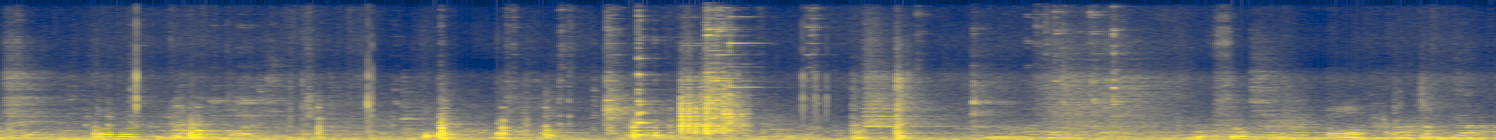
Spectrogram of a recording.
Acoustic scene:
restaurant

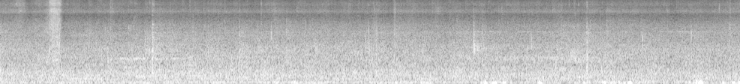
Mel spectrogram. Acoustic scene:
subway station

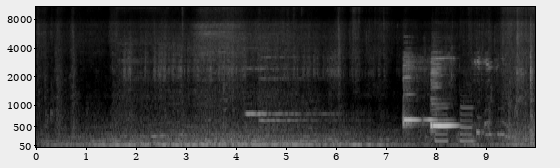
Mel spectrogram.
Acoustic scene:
elevator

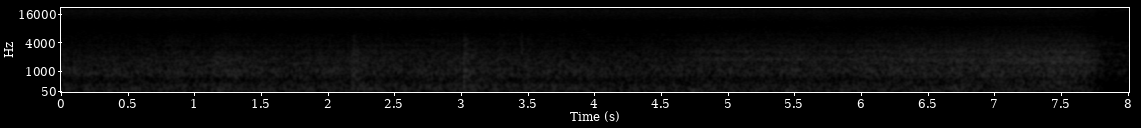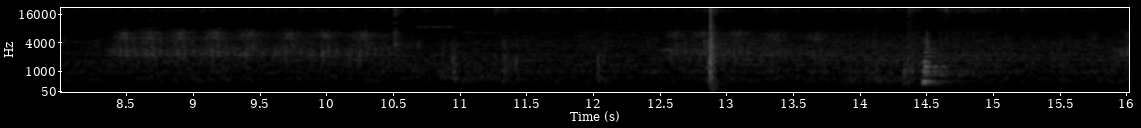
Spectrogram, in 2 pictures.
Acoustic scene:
residential area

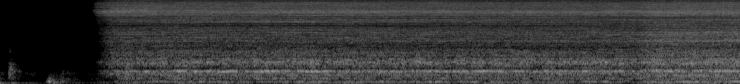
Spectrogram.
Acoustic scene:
kitchen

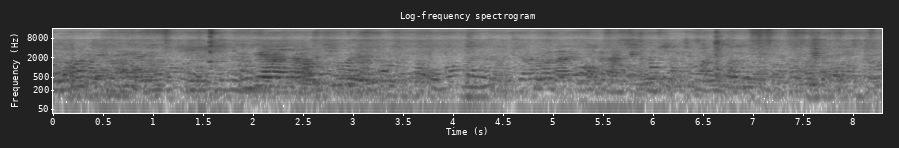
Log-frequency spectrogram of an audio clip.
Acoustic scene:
crowded indoor space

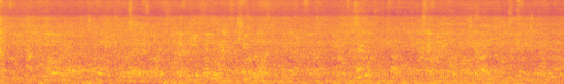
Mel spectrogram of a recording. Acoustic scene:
crowded indoor space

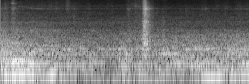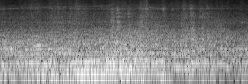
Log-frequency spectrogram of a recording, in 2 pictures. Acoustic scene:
bus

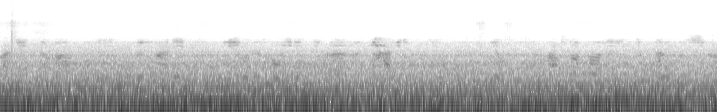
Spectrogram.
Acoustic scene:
car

